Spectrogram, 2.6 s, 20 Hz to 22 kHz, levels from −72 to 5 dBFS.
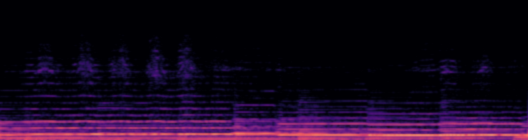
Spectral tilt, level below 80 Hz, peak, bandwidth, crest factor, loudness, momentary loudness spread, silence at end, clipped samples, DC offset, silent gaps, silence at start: -4.5 dB/octave; -60 dBFS; -6 dBFS; 13.5 kHz; 12 dB; -17 LUFS; 5 LU; 0 s; under 0.1%; under 0.1%; none; 0 s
